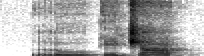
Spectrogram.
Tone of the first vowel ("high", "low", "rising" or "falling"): high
